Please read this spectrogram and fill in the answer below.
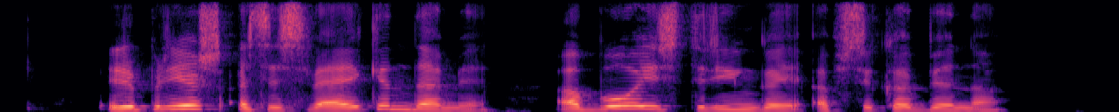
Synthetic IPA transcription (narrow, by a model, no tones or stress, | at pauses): ɪɾpʲɾʲiɛʃɐt̪ʲsʲɪsʲʋʲæˑɪkʲɪnd̪ɐmʲɪ | ɐboːɪsʲt̪ʲɾʲɪŋɡɐɪʔɐpʲsʲɪkɐbʲɪnɐ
